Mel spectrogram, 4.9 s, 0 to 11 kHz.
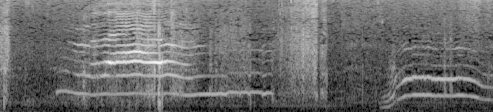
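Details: Village cats fighting, with a drawn-out steady yowl, a brief louder wavering cry over it near 1.5 seconds, a short noisy hiss-like burst around 3 seconds, then a rising moaning howl that levels off near the end.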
